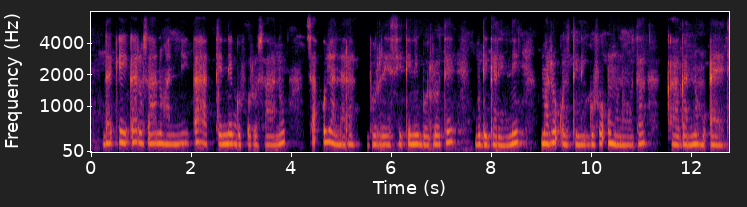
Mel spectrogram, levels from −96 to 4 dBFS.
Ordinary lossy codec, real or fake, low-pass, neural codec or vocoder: Opus, 32 kbps; fake; 7.2 kHz; vocoder, 44.1 kHz, 128 mel bands every 512 samples, BigVGAN v2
